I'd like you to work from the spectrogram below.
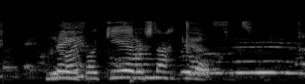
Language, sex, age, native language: Icelandic, male, 9, Icelandic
